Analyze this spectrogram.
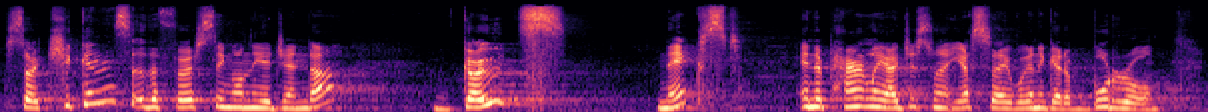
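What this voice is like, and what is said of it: Australian accent. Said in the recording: “born and raised in Wollongong, Australia ... I do have an accent”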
